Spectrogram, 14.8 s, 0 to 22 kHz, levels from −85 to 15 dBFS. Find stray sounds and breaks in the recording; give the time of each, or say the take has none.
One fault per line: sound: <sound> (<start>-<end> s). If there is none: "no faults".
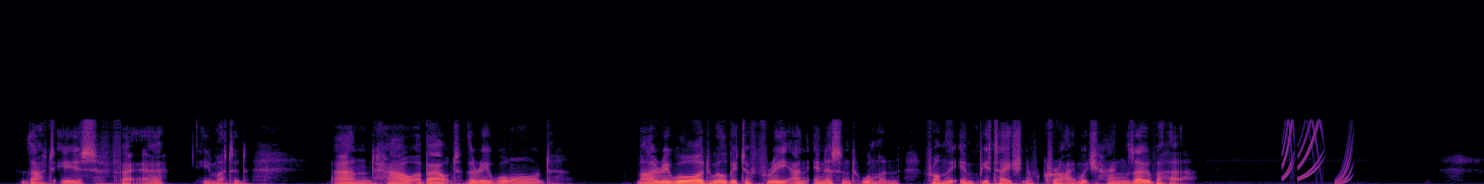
sound: chirp (12.8-13.6 s)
